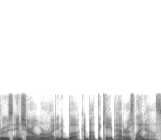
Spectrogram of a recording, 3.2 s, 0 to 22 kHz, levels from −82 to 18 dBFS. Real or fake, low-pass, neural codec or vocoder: fake; 7.2 kHz; codec, 16 kHz in and 24 kHz out, 1 kbps, XY-Tokenizer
